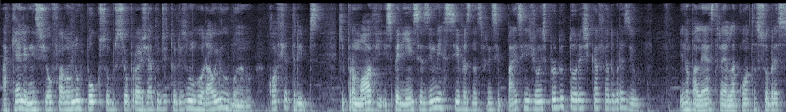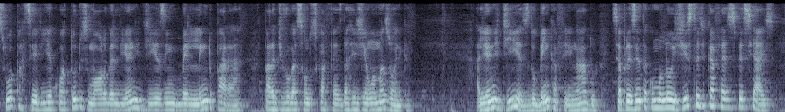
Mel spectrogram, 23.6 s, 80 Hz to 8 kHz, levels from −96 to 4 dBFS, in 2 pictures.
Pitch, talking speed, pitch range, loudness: 130 Hz, 175 wpm, 115-145 Hz, -22 LUFS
